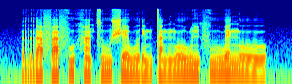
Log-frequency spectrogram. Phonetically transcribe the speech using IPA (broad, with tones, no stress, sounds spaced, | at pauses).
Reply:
r a˨ f a˦ f u˦ h ã˨ t͡s uː˦ ʃ ɛ˦ w ʊ˨ ɾ e˨ m t a˨ n ŋ oː˦ w ĩ˦ f uː˦ w ɛ˦ ŋ oː˨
